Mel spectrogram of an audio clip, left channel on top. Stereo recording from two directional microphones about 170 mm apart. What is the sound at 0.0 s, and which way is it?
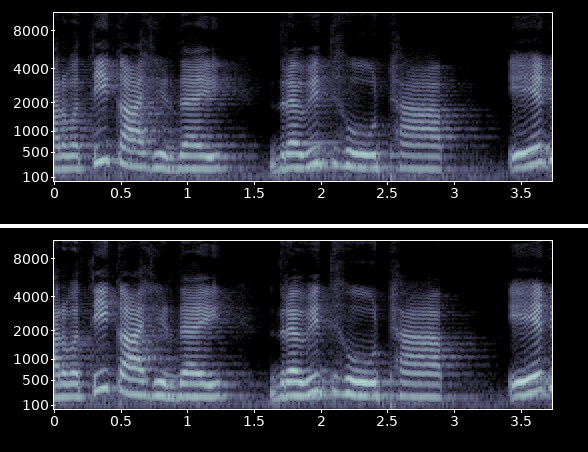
A woman's voice, 30° right (ahead or behind).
